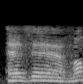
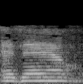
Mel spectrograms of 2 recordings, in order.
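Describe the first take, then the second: First: The word ends on a short a vowel. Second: The word ends on a bare consonant. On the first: "عند الوصل الغين مفتوح" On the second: "إذا وقفت أزاغ"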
